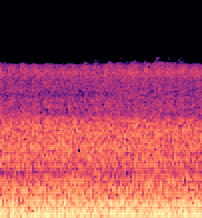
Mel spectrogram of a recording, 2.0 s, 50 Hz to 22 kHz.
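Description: Ford 302 (5.0 L) V8 of a 1994 F-150 idling steadily at a cold idle just after starting, heard from behind the truck at the tailpipe.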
